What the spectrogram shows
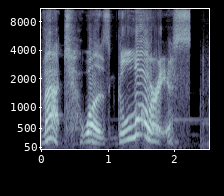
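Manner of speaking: loud high character voice. After the victory, Hephaestori's voice booms out over the party. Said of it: "Hephaestori's voice booms out".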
